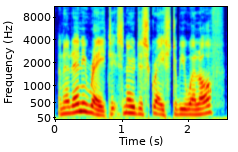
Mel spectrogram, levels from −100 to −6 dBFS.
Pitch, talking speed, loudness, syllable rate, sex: 170 Hz, 280 wpm, -14 LUFS, 6.0 syllables/s, male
